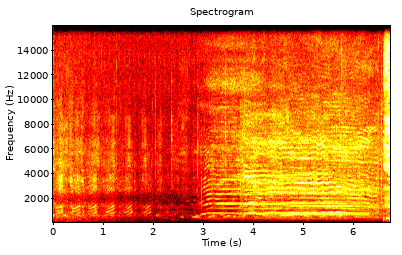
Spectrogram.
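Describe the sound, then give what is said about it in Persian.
A crowd of people weeping and wailing together at a mourning gathering, many overlapping voices rising into a loud, sustained lament after a few seconds of murmuring. “این گریه مال این جمع نیم، من هزار بار تو فضا باز خوندم صدا گریه بالا نمیره.”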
